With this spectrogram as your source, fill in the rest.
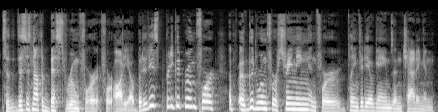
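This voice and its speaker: A man with a soft, mellow tone talks informally as a podcast host, thinking aloud as he goes. His mid-pitched voice bounces off the wooden floor of an echoey room at home. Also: expressive, moderate pace, hardly any pauses. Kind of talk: casual chat to listeners.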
